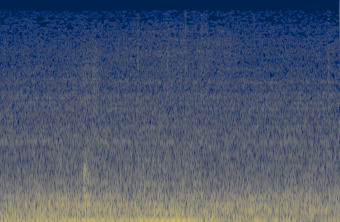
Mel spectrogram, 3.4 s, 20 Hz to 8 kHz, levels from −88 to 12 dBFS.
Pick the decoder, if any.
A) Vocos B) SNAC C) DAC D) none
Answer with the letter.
D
